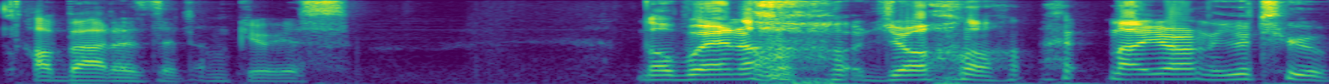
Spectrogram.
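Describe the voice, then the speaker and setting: Speech with ordinary pitch variation is heard with music in the background. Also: man. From Bangladesh. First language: Bengali. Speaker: gaming streamer. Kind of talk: live gameplay stream chat. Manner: casual, frequent fillers.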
